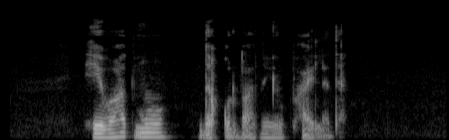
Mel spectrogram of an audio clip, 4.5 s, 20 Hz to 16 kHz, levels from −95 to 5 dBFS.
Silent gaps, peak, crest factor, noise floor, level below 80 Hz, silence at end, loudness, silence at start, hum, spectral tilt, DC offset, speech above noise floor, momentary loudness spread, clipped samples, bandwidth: none; -16 dBFS; 22 dB; -79 dBFS; -62 dBFS; 1.05 s; -37 LUFS; 0.85 s; none; -7.5 dB/octave; under 0.1%; 44 dB; 18 LU; under 0.1%; 9 kHz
